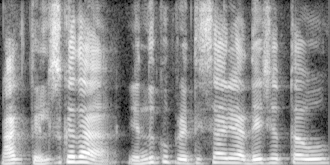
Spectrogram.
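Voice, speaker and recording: A storyteller voicing a middle-aged husband near retirement, calm and measured as he explains money matters in a story reading. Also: mid-range voice, creaky, lo-fi sound, natural voice. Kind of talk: storytelling dialogue.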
